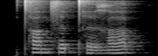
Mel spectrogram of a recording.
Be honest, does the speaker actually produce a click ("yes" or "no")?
no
